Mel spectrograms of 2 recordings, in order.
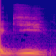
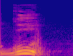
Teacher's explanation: a pronúncia subjacente implica a não realização fonética do U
